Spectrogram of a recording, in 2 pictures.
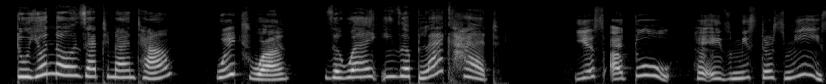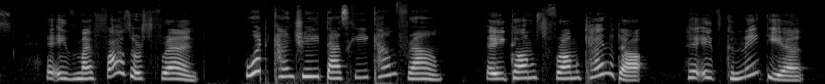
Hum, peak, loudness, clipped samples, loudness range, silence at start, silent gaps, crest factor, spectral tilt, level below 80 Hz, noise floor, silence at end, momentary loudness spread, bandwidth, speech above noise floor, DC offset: none; -6 dBFS; -24 LUFS; under 0.1%; 5 LU; 0.15 s; none; 20 dB; -3.5 dB/octave; -64 dBFS; -82 dBFS; 0.2 s; 10 LU; 18 kHz; 58 dB; under 0.1%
